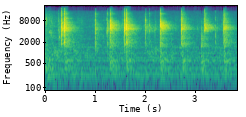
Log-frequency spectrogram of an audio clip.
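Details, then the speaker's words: Land Rover 200/300Tdi on a makeshift starter switch: sharp uneven clicks about twice a second from the injector pump solenoid while the starter does nothing and won't crank; starter to be removed and inspected. "Now, the clicking you can hear is a solenoid on the injector pump, but this has got nothing."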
